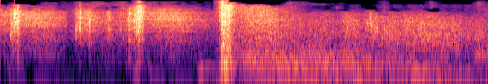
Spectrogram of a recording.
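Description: sound effect, gunshots sound effect

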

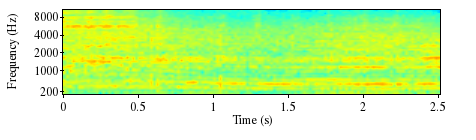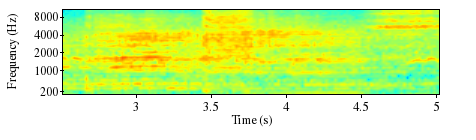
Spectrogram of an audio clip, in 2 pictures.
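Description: vehicle, snowmobiles driving past

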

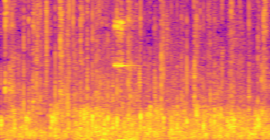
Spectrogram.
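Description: crowd, audience applause

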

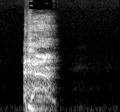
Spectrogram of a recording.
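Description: human body sound, coughing

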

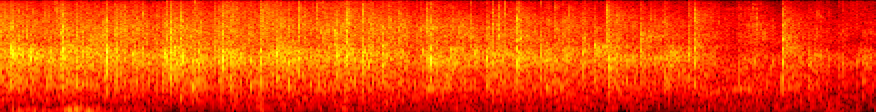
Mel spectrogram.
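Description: crowd, audience applauding

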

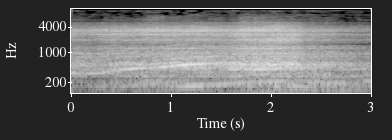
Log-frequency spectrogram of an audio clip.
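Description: vehicle, truck driving away

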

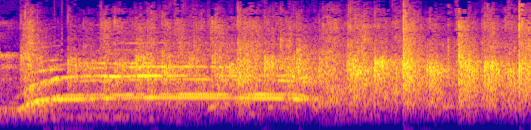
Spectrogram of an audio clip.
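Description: crowd, audience applause

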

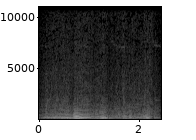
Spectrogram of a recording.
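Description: insect, bees buzzing

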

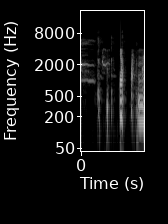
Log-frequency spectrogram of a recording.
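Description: animal, cat meowing

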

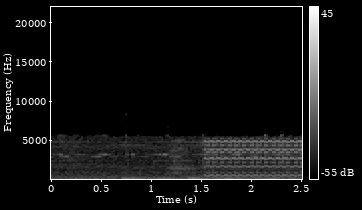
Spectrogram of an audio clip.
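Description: household object, telephone ringing

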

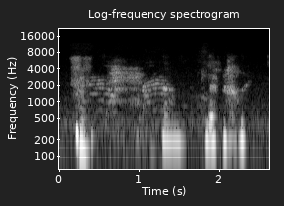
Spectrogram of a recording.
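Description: animal, cat meowing

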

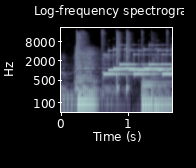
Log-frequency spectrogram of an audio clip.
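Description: signal or alarm, cell phone ringing

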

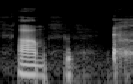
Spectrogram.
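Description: human body sound, cough

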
